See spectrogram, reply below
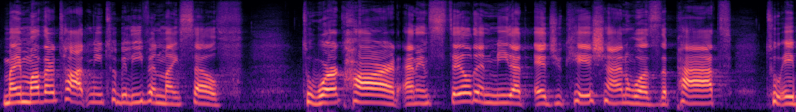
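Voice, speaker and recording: A woman's voice: mid-range voice, a bit bright. A middle-aged woman from Saint Croix with a Crucian Virgin Islands accent, giving a ceremonial thank-you speech as a new senator and addressing her audience directly with personal asides. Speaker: newly elected senator.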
